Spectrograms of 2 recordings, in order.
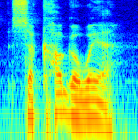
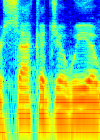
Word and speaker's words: Sacagawea: to the effect that the actual name of this Indian guide was sakagawea I've only heard that in a couple of places but I did hear that that was the proper pronunciation and that everybody calling her Sacagawea was not correct I don't know to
